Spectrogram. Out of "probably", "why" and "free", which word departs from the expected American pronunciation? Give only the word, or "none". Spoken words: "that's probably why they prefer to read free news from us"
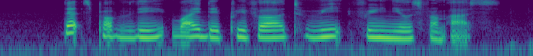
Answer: none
